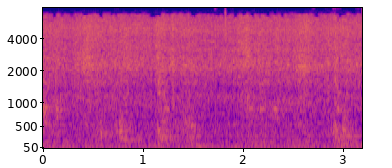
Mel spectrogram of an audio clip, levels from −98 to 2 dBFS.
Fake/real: fake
